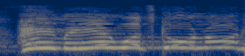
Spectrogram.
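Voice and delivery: high, bright mock greeting; high cheery hello; playful greeting. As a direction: imitate a happy kid's hello. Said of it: "it's like you went up and be like".

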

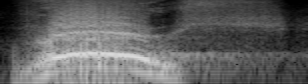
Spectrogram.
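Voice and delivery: imitated burst of fizz; loud mimicked whoosh; loud whoosh sound. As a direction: blast it out like a spray.

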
